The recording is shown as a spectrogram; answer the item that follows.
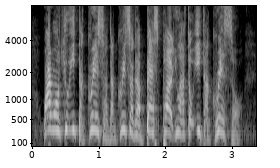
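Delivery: play-acted, high-pitched, scolding scream. Retelling a lady pushing food on the speaker's sister, imitating her screaming. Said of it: "screaming this in my sister's face".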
